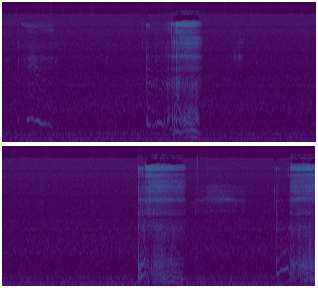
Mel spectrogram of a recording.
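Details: Dee, a male Scottish Fold cat, sleeping indoors and snoring with a soft, low, steady rumble, broken by a few brief louder rustling bursts.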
